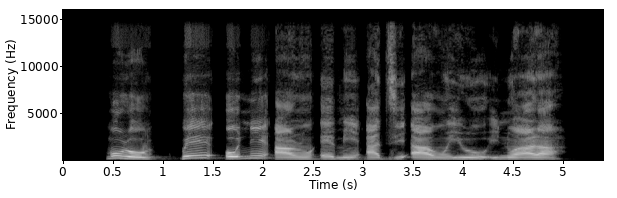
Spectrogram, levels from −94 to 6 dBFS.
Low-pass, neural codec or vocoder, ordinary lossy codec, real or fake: 14.4 kHz; none; none; real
